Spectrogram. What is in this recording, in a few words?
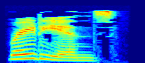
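"radians", British English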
